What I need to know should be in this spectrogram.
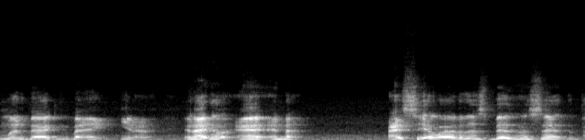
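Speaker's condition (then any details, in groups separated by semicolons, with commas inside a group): Brain injury; beating, permanent dizziness, irreversible deterioration; severe, slow at tasks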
